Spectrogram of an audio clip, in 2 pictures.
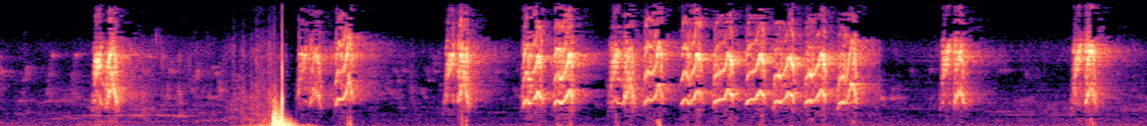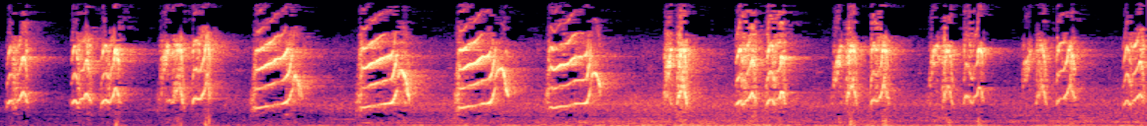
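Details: Long-tailed shrike master song used as a lure to get other shrikes singing: rapid, varied chattering with scratchy trills and quick notes, densely packed and speeding up, over a faint low hum.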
